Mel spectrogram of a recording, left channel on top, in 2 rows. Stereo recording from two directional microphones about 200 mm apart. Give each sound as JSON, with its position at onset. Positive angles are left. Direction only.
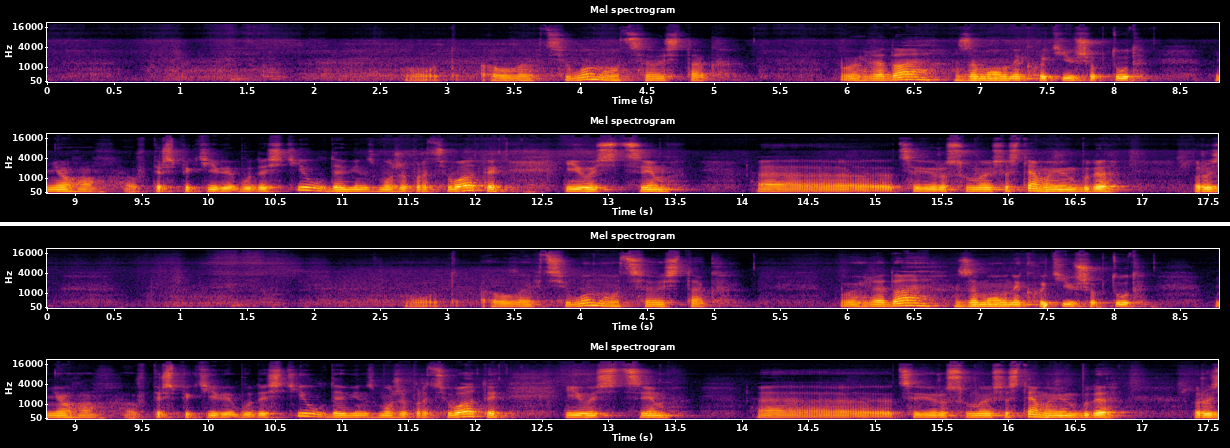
{"t": 3.5, "sound": "speech", "side_deg": -25}
{"t": 7.3, "sound": "speech", "side_deg": -10}
{"t": 11.8, "sound": "speech", "side_deg": -20}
